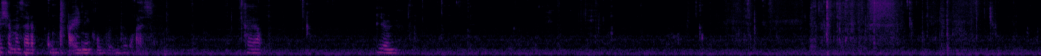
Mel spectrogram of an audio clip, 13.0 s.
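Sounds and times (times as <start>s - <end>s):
low steady hum: 0.0s - 13.0s
person chewing food: 2.1s - 4.4s, 5.0s - 13.0s
soft rustle: 9.0s - 12.4s.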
